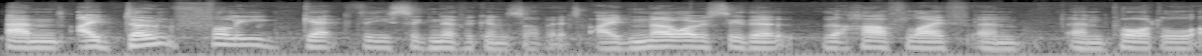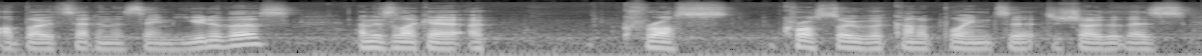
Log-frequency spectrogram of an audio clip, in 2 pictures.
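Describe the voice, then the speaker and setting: A man's voice: on the low side, normal speed, slight background noise. A man livestreaming a video game, giving casual commentary and explaining things in a hesitant, thoughtful way.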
